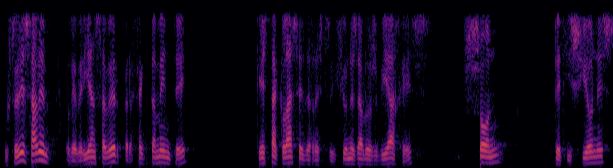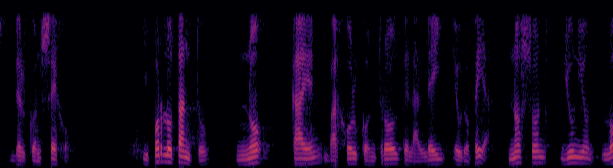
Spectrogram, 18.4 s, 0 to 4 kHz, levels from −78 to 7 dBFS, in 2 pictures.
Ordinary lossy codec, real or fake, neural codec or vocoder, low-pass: none; real; none; 3.6 kHz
